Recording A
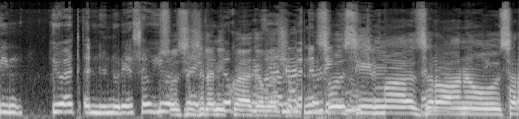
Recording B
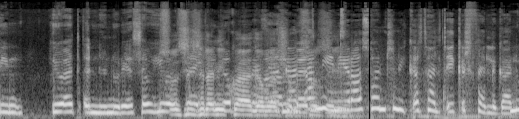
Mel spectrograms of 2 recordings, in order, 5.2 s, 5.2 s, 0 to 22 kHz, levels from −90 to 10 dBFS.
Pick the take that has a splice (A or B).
A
